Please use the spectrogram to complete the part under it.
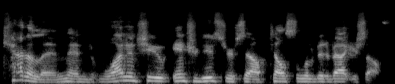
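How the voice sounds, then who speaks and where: A man's voice: mid-range voice, fast, a bit bright, breathy edge. A man hosting an interview podcast, chatty and rambling with many fillers. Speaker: podcast host.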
